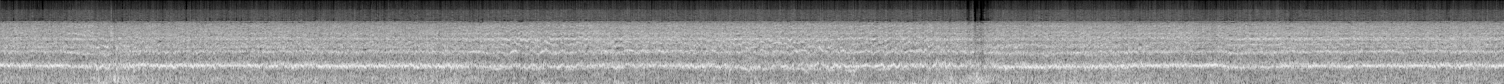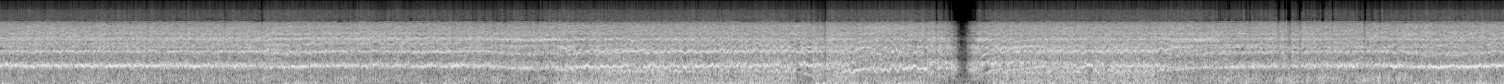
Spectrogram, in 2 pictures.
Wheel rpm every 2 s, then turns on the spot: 230, 230, 220, 230, 210, 220, 230, 240, 230, 230, 200, 150, 130, 200, 230.
none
